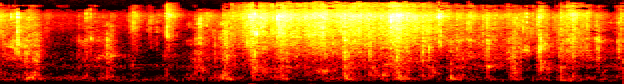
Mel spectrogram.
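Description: Faint close-up chewing of crispy battered fried food: a run of small irregular crunches and wet mouth clicks, thickening after about a second and a half.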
